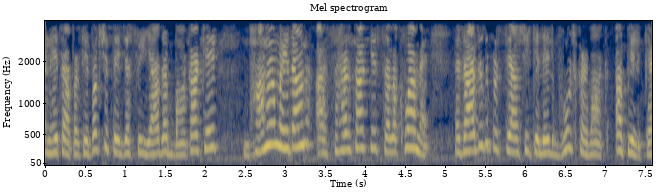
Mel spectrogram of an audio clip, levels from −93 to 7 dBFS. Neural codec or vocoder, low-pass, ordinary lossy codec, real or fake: vocoder, 44.1 kHz, 128 mel bands, Pupu-Vocoder; 3.6 kHz; none; fake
